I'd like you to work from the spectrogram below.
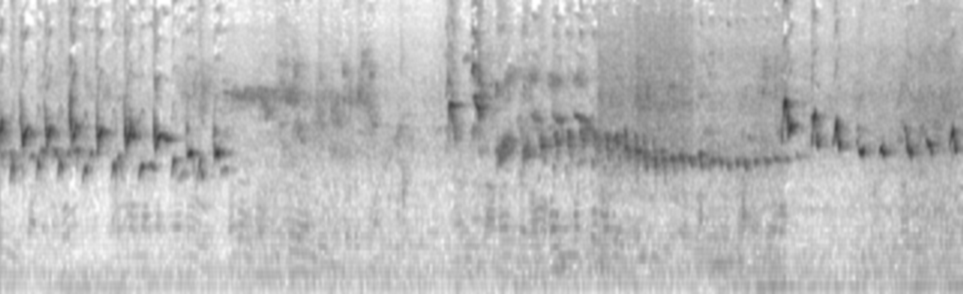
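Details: Caged greater green leafbird, recorded before hanging, opens with rapid sharp whistled notes. A stretch of broad hissing noise masks the middle, then a drawn-out descending whistle and a string of quick chirps close the passage.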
